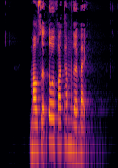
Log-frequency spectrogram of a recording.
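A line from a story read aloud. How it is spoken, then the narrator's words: Frightened screaming. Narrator (Vietnamese): Nhiều người sợ quá còn hét lên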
